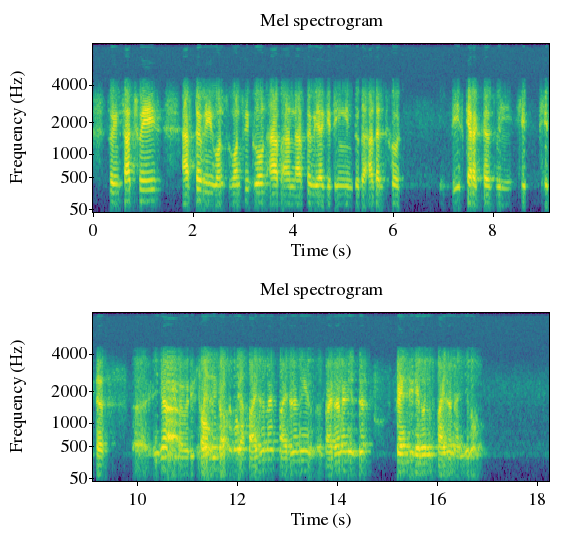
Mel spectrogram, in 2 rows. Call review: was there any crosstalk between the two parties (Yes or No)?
Yes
